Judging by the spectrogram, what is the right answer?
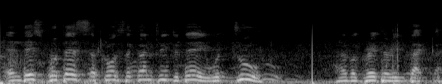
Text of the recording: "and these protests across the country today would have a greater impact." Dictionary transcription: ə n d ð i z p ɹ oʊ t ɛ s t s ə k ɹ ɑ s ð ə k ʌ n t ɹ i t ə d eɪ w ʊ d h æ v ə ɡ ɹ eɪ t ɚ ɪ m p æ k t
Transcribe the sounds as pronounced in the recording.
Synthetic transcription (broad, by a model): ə n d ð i s p ɹ oʊ t ɛ s t s ə k ɹ ɑ s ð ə k ʌ n t ɹ i t ə d eɪ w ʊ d h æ v ə ɡ ɹ eɪ t ɚ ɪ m p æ k t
